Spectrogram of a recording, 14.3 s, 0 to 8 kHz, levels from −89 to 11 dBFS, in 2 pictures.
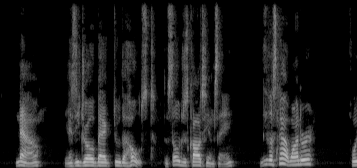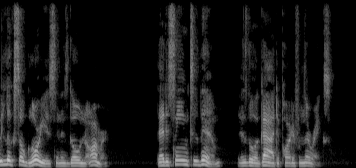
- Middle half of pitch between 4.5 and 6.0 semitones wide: Yes, wide, 5.6 semitones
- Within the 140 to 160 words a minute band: No, average, 170 wpm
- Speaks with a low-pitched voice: No, medium, 150 Hz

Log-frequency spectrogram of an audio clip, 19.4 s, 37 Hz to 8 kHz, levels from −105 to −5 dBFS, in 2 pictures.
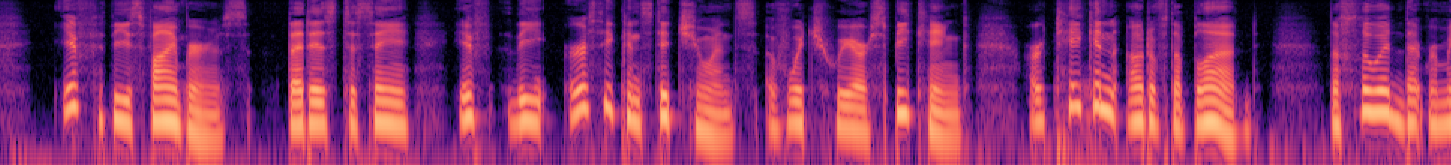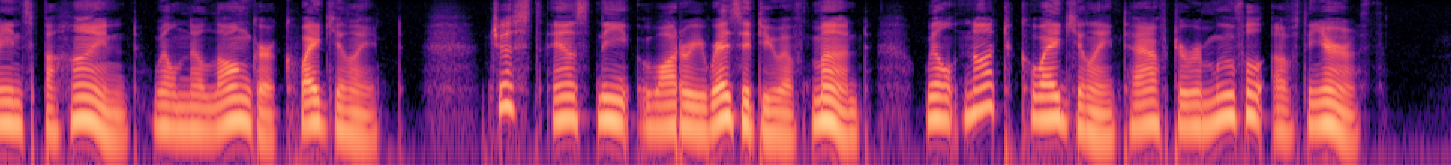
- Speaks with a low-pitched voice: No, medium, 145 Hz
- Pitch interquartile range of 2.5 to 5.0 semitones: No, wide, 5.6 semitones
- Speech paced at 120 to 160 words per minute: Yes, average, 150 wpm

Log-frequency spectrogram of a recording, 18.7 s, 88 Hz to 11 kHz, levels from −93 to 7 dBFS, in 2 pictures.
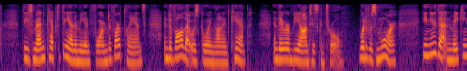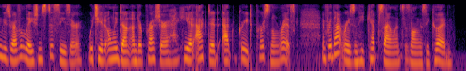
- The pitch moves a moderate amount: Yes, average, 3.8 semitones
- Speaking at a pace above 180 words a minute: Yes, fast, 205 wpm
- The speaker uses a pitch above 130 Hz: Yes, medium, 185 Hz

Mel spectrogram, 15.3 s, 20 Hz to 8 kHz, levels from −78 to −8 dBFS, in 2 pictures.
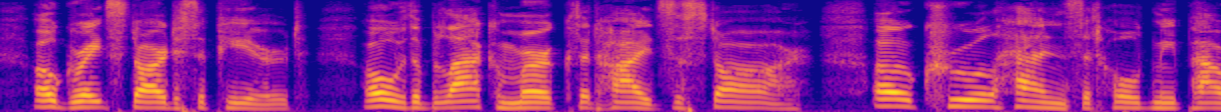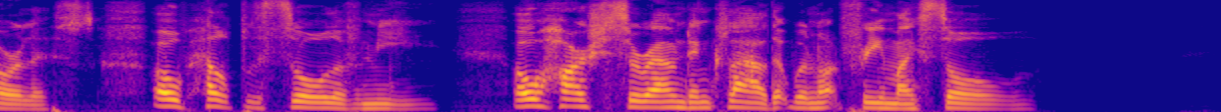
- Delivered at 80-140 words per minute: Yes, slow, 135 wpm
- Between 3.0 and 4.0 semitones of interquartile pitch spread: Yes, average, 3.4 semitones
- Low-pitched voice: No, medium, 145 Hz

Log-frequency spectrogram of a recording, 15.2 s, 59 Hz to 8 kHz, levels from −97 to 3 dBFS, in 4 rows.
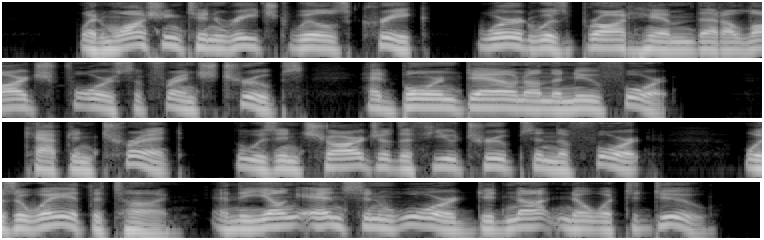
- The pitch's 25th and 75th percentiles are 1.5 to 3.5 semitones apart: No, average, 3.9 semitones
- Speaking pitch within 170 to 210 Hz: No, medium, 145 Hz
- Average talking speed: No, fast, 225 wpm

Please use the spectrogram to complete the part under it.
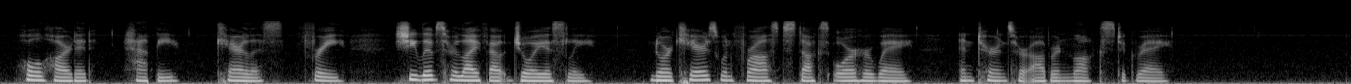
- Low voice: No, medium, 165 Hz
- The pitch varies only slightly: Yes, narrow, 2.3 semitones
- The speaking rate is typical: No, slow, 115 wpm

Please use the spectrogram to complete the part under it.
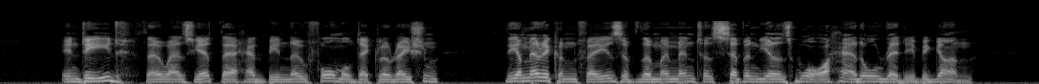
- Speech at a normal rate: No, slow, 125 wpm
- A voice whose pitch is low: Yes, low, 120 Hz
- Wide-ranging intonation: No, narrow, 2.4 semitones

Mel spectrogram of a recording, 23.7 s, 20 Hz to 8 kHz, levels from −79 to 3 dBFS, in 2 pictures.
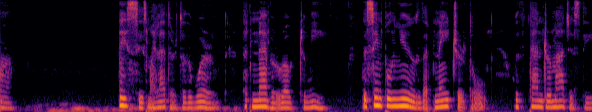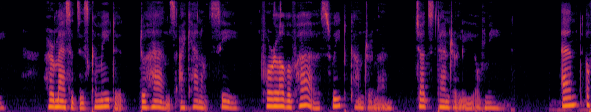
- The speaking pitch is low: No, medium, 155 Hz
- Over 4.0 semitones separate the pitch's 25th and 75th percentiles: No, average, 3.5 semitones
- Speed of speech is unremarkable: No, slow, 110 wpm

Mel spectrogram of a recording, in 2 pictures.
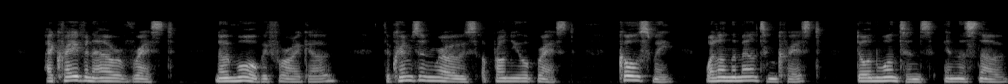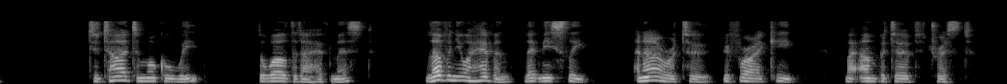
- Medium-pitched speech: Yes, medium, 145 Hz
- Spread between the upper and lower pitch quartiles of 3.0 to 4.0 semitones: Yes, average, 3.6 semitones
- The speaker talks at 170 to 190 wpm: Yes, average, 175 wpm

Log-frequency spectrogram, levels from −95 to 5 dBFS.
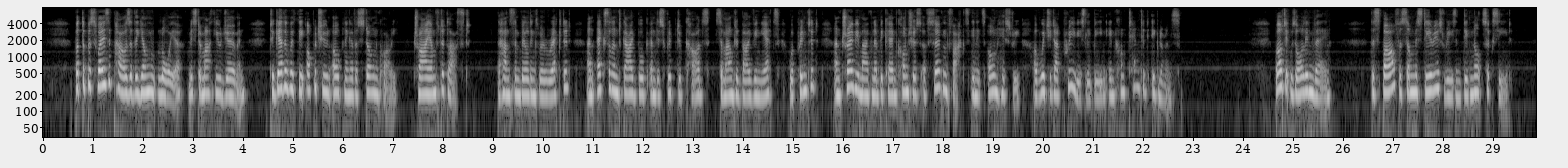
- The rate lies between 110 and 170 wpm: Yes, average, 155 wpm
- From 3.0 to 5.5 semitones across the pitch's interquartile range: No, narrow, 2.6 semitones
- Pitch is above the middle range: Yes, high, 210 Hz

